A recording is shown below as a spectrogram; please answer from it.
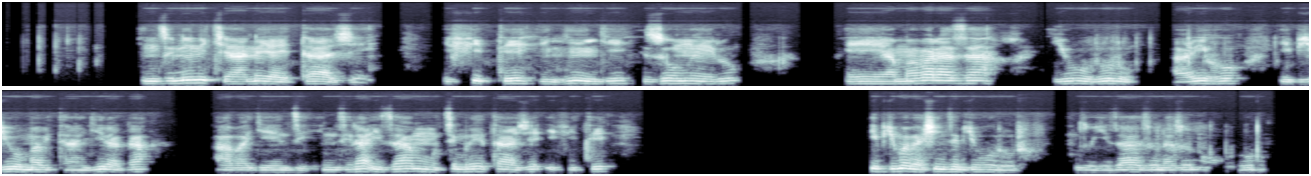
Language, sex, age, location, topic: Kinyarwanda, male, 50+, Musanze, government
